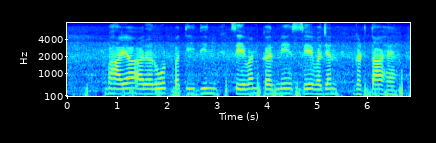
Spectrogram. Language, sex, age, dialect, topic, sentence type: Hindi, female, 18-24, Hindustani Malvi Khadi Boli, agriculture, statement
